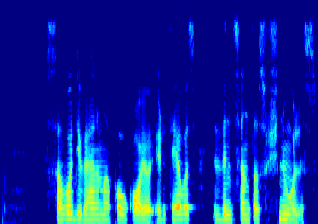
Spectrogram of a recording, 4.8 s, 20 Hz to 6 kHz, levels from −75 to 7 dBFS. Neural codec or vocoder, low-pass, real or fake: none; 5.4 kHz; real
